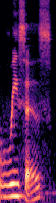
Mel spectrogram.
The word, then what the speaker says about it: Reese's: Also, Reese's cuz it it rhymes with pieces.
